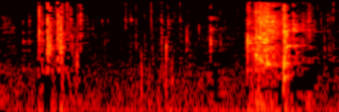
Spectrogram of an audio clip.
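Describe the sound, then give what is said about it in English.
A few short, wet slurping bursts of someone taking sips of cold water with lemon from a glass, with a brief pause between two clusters of sips and no talking. “So thankful for cold water. With lemon in it, in fact.”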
